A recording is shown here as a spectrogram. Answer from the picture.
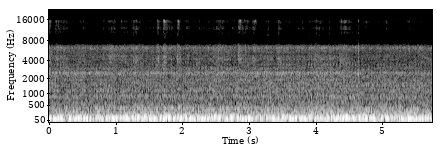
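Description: Hillman Super Minx's four-cylinder engine running at a steady cruising speed with tyre and road noise, heard from inside the cabin: a steady, even low hum.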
